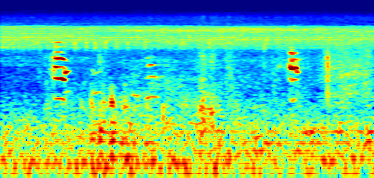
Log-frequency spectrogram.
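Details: Stray cat in the grounds of a shrine in the evening, growing friendly and affectionate: two short, clipped meows, one near the start and one about two seconds later, over a steady high-pitched buzzing background.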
